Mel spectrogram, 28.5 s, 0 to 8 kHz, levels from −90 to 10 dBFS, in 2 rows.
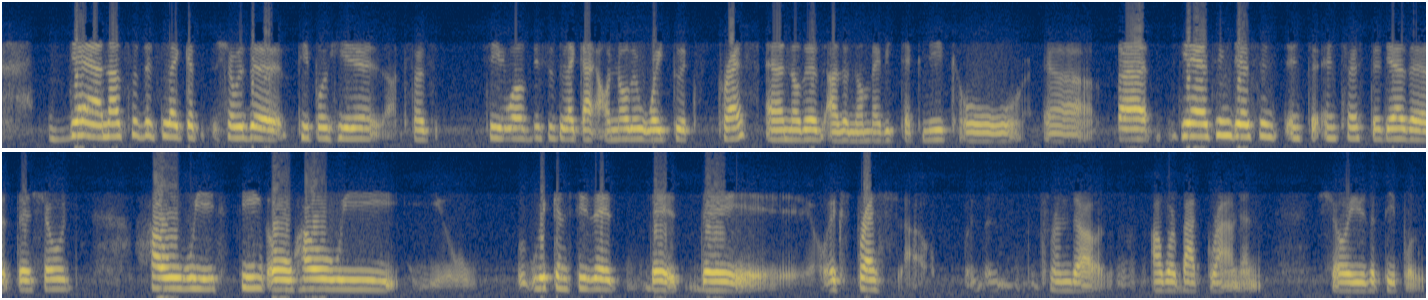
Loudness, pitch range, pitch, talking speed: -14 LUFS, 190-245 Hz, 210 Hz, 135 wpm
